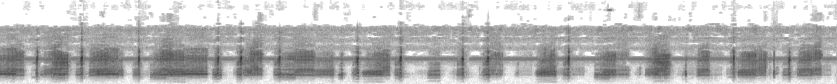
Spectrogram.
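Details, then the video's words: Waterside chorus of croaking frogs: grating, rattling croaks overlapping in irregular bursts from many animals, with a thin high ringing tone running throughout. "Relax to the Sound of Croaking Frogs"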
